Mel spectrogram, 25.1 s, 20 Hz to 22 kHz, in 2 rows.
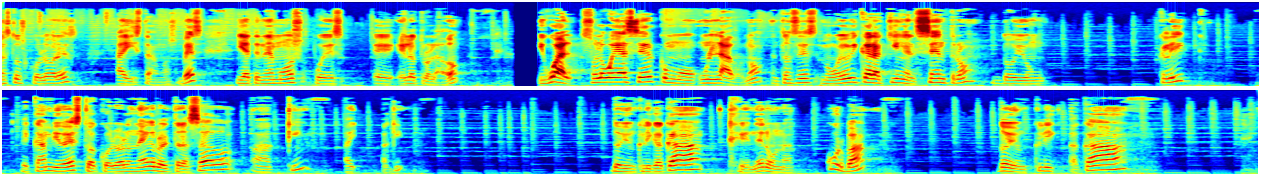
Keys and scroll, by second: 1.0 v, 2.1 space, 5.2 p, 8.5 space, 10.8 shift+x, 23.5 space, 24.4 space.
